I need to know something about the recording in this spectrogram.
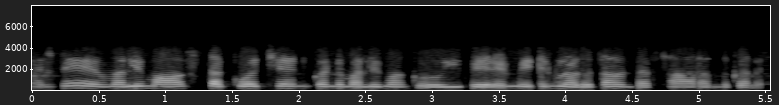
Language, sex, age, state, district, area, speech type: Telugu, female, 18-30, Andhra Pradesh, Anakapalli, urban, conversation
